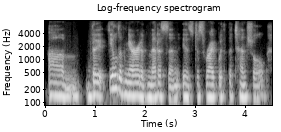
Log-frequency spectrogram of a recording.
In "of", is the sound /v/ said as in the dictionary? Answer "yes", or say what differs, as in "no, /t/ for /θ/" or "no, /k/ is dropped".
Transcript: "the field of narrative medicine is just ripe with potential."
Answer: yes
